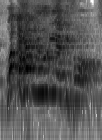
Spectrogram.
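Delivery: loud, high, ready for a fight; snapping at a man in a restroom; defensive yell. Retold or imitated. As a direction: bark at the stranger. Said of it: "I said".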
